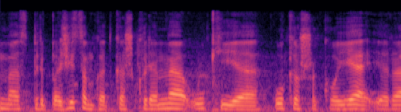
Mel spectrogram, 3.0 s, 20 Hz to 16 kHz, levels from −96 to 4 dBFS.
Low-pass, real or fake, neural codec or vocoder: 10.8 kHz; fake; vocoder, 24 kHz, 100 mel bands, Vocos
